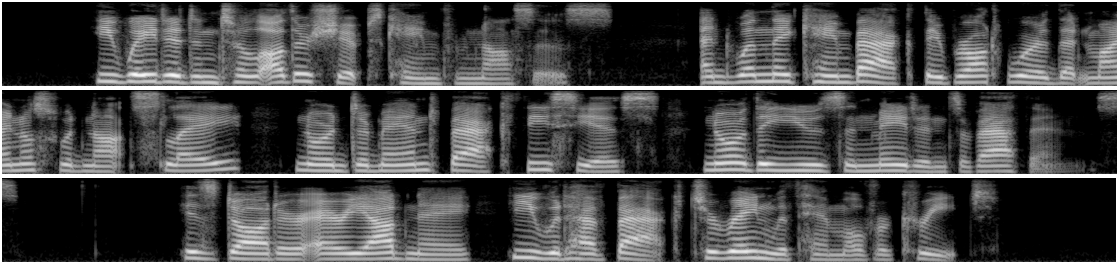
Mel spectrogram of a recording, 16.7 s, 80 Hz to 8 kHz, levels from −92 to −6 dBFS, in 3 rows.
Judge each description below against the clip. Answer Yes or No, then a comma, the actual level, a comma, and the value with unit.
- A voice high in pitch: Yes, high, 200 Hz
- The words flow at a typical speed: Yes, average, 160 wpm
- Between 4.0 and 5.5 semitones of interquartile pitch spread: No, average, 3.1 semitones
